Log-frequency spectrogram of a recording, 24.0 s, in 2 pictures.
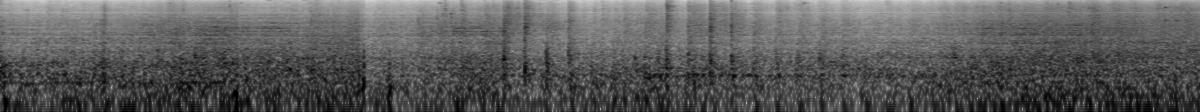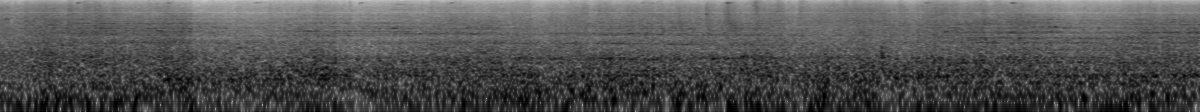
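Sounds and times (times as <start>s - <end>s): freight train rumbling past: 0.0s - 24.0s.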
